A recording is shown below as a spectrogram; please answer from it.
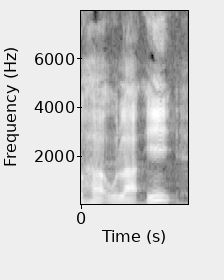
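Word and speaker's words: هؤلاءِ: nasab atau mahal jar, dia bacanya tetap satu, yaitu haulai, kondisi akhirnya tetap kasroh ya.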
